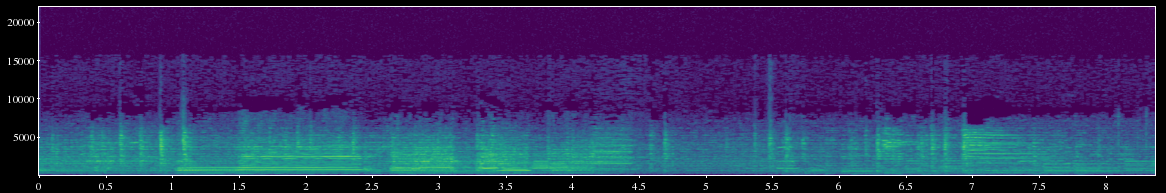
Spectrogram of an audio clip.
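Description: Live rock-band music with an electric guitar playing a melodic line of held notes. The music drops quieter about halfway through, then picks up a little.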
